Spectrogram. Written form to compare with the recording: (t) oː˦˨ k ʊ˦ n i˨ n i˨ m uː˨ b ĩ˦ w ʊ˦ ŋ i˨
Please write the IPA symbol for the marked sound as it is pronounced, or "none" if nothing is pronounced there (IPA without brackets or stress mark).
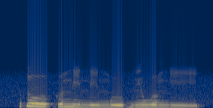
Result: ɗ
